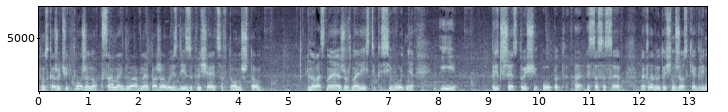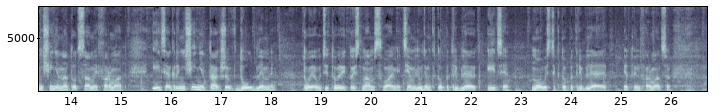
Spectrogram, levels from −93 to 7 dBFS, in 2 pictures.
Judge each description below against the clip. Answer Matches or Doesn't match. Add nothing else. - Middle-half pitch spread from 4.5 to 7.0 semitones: Matches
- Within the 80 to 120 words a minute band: Matches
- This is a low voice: Matches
